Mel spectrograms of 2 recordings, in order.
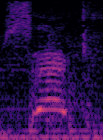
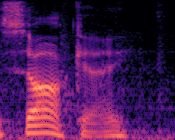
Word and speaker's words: sake: alone there's also some saki in the kitchen good stuff saki do you mean sake i'm not one to pick up on people mispronouncing yes i am what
